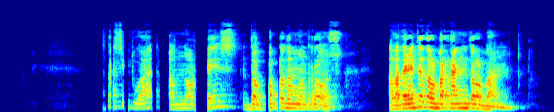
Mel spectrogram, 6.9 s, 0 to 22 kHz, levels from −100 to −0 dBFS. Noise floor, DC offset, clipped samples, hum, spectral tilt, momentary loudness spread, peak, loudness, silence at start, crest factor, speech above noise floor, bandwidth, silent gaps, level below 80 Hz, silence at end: -82 dBFS; under 0.1%; under 0.1%; none; -6 dB/octave; 21 LU; -2 dBFS; -21 LUFS; 1.35 s; 22 dB; 60 dB; 9.2 kHz; none; -72 dBFS; 0.55 s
